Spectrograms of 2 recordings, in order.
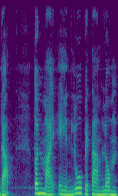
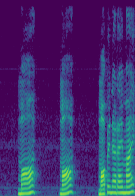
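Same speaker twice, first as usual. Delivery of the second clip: louder, higher calls to wake him; urgent calling; 4 semitones higher, 6 dB louder, slower than usual. A narrator's reading. Young man shaking the limp shaman, calling loudly. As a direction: shake him and call out urgently. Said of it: "เวทาซูเขย่าเรียก".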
